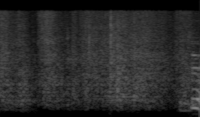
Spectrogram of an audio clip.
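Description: Tissue packing paper and a cardboard box rustling and crinkling as hands dig through the parcel and lift out a cake of yarn.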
